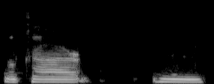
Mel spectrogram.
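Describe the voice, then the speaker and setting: A man's voice: medium pitch, completely flat delivery, very slow, no room sound, narrow, tinny audio. A man whose first language is Spanish, answering in an English class, hesitant and searching for words. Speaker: student.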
